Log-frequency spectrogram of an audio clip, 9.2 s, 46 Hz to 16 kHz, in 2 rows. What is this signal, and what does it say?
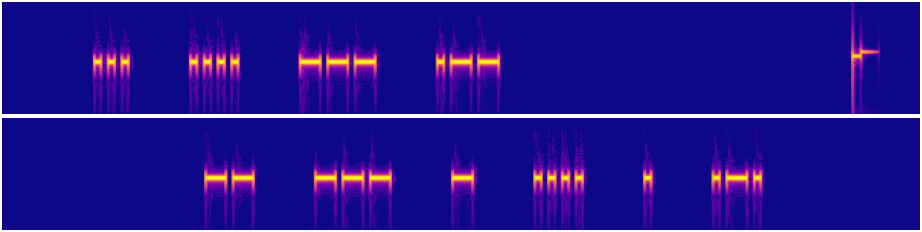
Morse code, heard as a keyed tone, about 36 wpm, spaced as for 20 wpm, 700 Hz. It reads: SHOW MOTHER
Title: 3x Character Spacing - Top 300 Words - 35wpm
